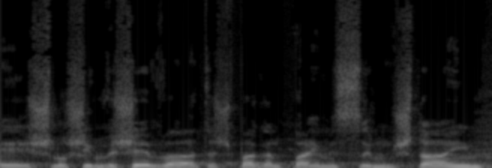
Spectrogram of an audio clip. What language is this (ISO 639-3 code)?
heb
